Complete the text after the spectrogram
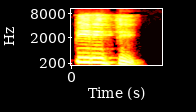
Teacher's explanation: তাহলে এই যে প্রীতিকে পিরিতি উচ্চারণ করছে, এখানে মাঝখানে একটা স্বর এসেছে।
